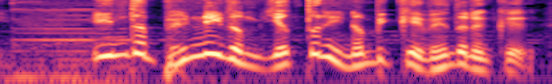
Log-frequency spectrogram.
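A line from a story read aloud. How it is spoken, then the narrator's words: Asking oneself repeatedly. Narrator (Tamil): என்று தனக்குள் பலமுறை கேட்டுக்கொண்டார்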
